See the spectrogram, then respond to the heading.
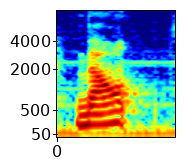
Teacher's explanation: so you're not releasing the air for the t you're producing the same tongue behind the teeth top part where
